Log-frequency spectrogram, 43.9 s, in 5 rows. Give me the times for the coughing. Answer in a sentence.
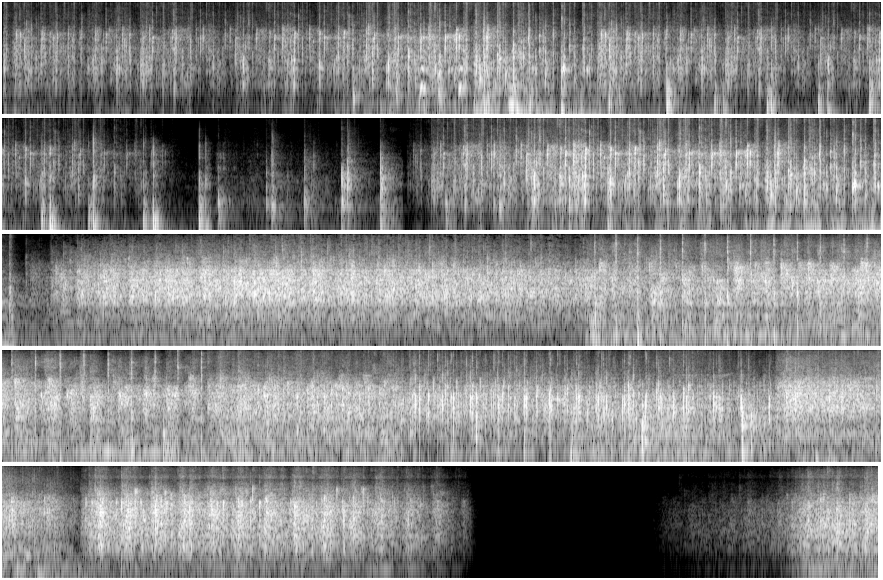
The coughing can be heard from 3.5 to 5.3 s.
